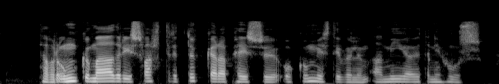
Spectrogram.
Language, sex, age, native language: Icelandic, male, 30-39, Icelandic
